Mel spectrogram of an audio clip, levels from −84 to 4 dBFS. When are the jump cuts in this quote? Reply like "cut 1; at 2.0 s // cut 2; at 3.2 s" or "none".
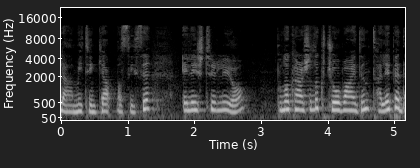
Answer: none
